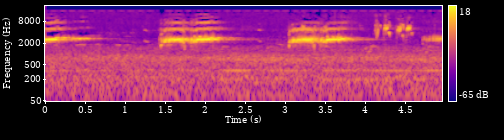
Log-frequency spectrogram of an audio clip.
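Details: Western grebes choosing a mate in the early morning; grating, creaking calls repeated in bursts roughly every second and a half, a few short higher notes near the end, low rumbling noise beneath.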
